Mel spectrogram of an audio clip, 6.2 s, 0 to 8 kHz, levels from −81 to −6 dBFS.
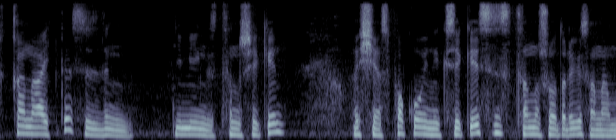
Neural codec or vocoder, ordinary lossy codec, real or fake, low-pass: none; none; real; 7.2 kHz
